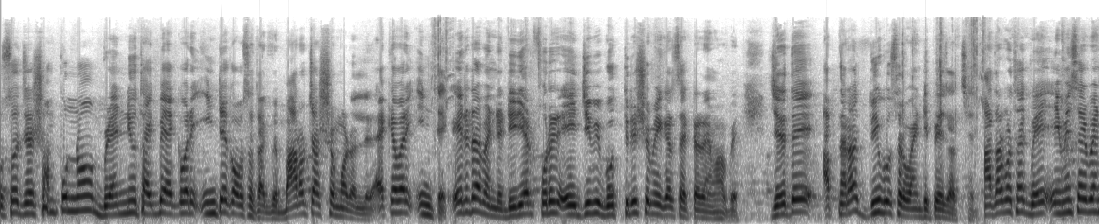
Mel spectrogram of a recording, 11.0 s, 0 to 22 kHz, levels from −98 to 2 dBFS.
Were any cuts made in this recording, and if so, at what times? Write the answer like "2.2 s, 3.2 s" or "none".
4.5 s, 9.8 s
